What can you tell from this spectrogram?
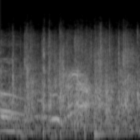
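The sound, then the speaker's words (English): An audience claps in a dense, steady burst of applause after an audience member asks about favorite city or state-specific food, holding at an even loudness throughout, with a few faint voices mixed in beneath the clapping. “People are clapping because it wasn't like a drunk, insane question.”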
